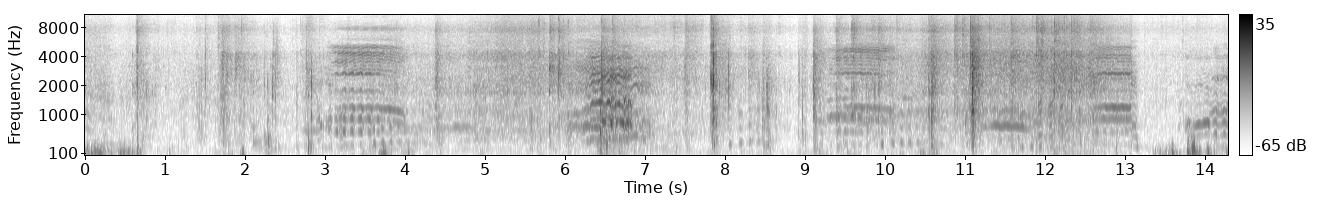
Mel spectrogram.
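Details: Bleating goats on an Indian goat farm, several loud quavering calls in overlapping bursts, some harsh and strained, with clattering knocks and a faint voice between them.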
